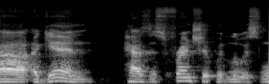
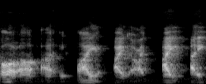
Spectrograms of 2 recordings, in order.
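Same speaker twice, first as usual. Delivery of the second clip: mock, put-on stuttering; 4 semitones lower than usual. Describing a film scene where a hero breaks down, acting out a stutter. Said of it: "He stutters".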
